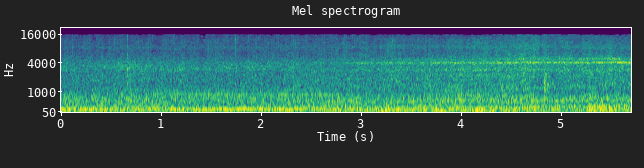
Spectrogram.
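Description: Heavy rain falling in a steady hiss, with the low drone of a truck engine and wet-road traffic under it as the truck approaches.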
